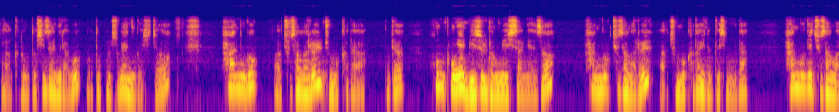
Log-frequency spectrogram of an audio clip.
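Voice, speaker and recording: A man's voice: medium pitch, vocal fry, warm tone, husky, dry recording. A middle-aged man teaching Chinese-character vocabulary, explaining patiently with many "ah" and "uh" fillers. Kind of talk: hanja vocabulary lesson. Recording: dull, slightly lo-fi dry recording.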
